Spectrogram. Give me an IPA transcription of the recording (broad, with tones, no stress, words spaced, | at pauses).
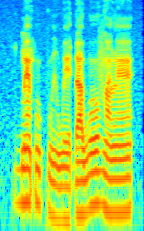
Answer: ɡ͡bɛ̃˦pu˧kʷiː˨we˨ ɗa˧woː˦ vã˧ lɛ̃˦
